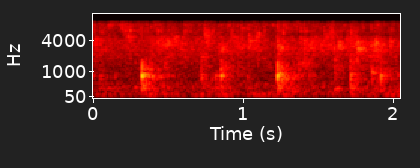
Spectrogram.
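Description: Whole shallots sizzling in hot oil in a kadai, stirred with a wooden spatula that scrapes and knocks against the pan a few times.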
